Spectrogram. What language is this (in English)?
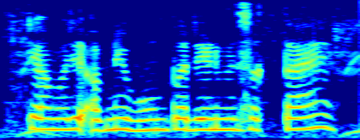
Hindi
